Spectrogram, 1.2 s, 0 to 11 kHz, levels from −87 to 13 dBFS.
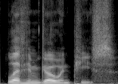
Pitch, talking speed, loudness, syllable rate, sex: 125 Hz, 255 wpm, -16 LUFS, 5.9 syllables/s, male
